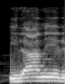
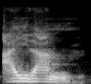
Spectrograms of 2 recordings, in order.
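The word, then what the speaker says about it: Iran: sanction against আইরান America ইরানের বিরুদ্ধে অর্থনৈতিক নিষেধাজ্ঞা আরোপ করেছে এটা হলো present perfect tense has imposed এখানে একটা জিনিস বলে রাখি আই আর এন এটা আমেরিকাতে উচ্চারণ করা হয় আইরান অন্যান্য কান্ট্রিতে বিশেষ করে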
